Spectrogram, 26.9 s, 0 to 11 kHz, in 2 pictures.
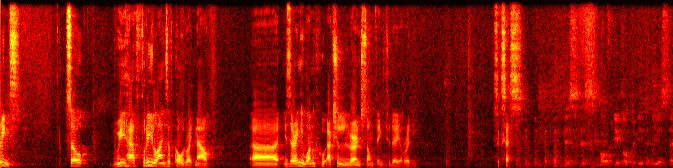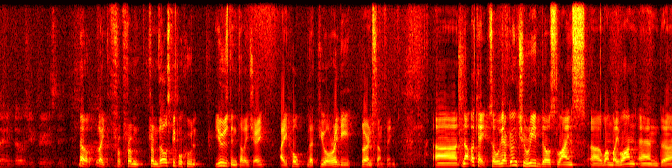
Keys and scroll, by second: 0.0 Return.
